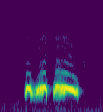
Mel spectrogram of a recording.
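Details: Spotted dove uttering a stimulating coo meant to set other doves cooing: a wavering hollow note, a brief gap, then a drawn-out steady hoot that gently drops in pitch, clean and without background noise.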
